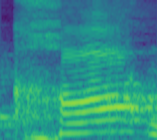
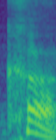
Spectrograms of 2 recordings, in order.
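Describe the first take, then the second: First: Heavy, drawn-out "ख" with a long vowel; wrong pronunciation. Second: Short, soft "ख" with a light puff; soft consonant. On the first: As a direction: stretch "ख" out with full aspiration. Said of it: "but ख नहीं पढ़ सकते". (भारी, खिंचा हुआ "ख") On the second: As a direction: say "ख" briefly, no long vowel. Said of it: "इसको सॉफ्ट में पढ़ेंगे". (सॉफ्ट, छोटा "ख") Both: Shown as a demonstration.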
